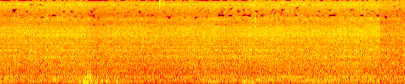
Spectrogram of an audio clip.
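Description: Hot oil in a kadhai sizzling and bubbling steadily around frying dough balls, over a steady low hum. A brief low knock about a second in.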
